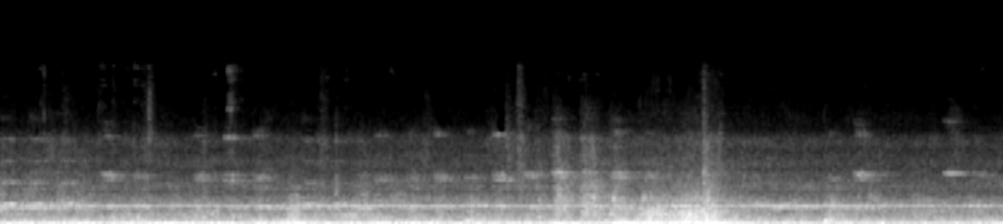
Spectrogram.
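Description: Jet aircraft noise on the airport apron, heard through the terminal window glass: a steady high-pitched whine over a low rumble, swelling a little about halfway through.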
